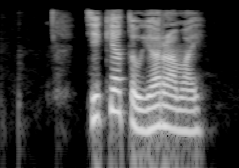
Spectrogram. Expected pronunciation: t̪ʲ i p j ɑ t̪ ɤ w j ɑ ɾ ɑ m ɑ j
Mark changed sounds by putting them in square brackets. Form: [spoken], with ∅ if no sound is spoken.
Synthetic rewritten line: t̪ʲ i [k] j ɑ t̪ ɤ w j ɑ ɾ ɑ m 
